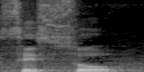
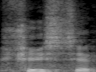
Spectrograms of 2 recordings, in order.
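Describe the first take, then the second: First: The word ends with an 'o' sound. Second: The word ends with a 'ya' sound. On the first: This is the simplified everyday form. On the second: This is the original learned form.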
